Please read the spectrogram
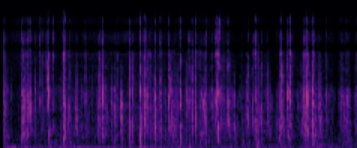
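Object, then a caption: Plastic foil snack pouch. A medium yellow stand-up plastic foil pouch, full of mini waffle cones and closed, is squeezed and crinkled in both hands, with long pink-tipped nails pressing and rubbing its surface. The result is a steady run of bright, crisp crackles and crinkles with quick, sharp peaks and almost no low end.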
